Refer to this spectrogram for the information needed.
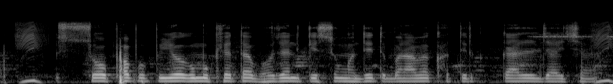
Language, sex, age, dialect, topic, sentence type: Maithili, male, 18-24, Eastern / Thethi, agriculture, statement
